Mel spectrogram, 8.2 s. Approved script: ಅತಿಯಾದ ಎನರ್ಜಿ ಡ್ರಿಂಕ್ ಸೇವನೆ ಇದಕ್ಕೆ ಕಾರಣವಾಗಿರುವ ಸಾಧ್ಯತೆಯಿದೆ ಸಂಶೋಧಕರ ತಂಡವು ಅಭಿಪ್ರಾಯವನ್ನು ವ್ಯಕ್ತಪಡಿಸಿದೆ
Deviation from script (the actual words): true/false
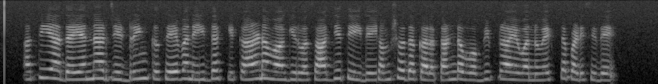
false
